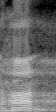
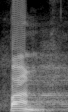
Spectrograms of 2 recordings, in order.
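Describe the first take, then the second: First: It is said Noakhali-style, beginning with h. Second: It is said standard-style, beginning with p.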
